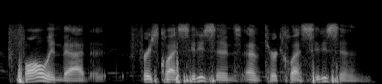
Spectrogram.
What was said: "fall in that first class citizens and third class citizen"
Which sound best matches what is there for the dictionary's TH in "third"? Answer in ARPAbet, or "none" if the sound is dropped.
TH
